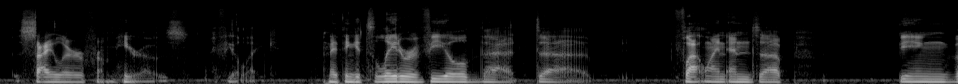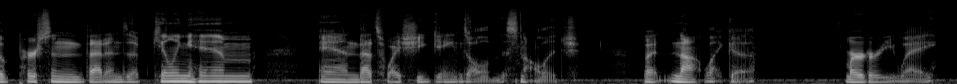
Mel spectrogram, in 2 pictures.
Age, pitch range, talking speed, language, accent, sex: 20-39, 115-160 Hz, 125 wpm, English, American, male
